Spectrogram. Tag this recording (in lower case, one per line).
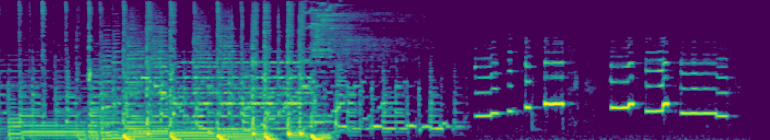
music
